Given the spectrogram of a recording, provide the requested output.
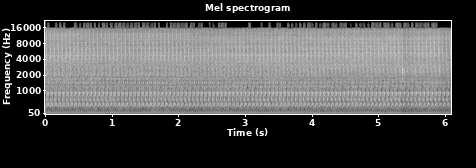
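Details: Toyota Raum 5E-FE engine after rebuild, idling: a regular knock about three times a second rides over the engine; unexplained since the rebuild.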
